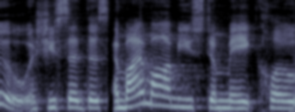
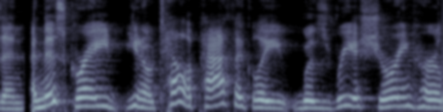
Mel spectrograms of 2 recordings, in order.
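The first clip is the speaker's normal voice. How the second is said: ordinary talk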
